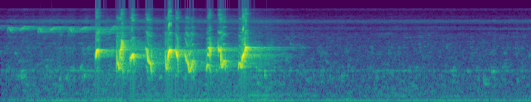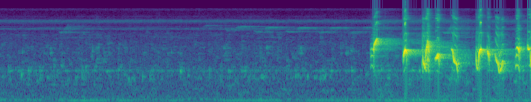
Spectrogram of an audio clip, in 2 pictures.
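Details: Red-whiskered bulbul kept in a cage as a decoy sings two lively phrases of rapid, bubbling whistled notes about eight seconds apart, with silence between. A faint high thin tone is heard at the start.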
